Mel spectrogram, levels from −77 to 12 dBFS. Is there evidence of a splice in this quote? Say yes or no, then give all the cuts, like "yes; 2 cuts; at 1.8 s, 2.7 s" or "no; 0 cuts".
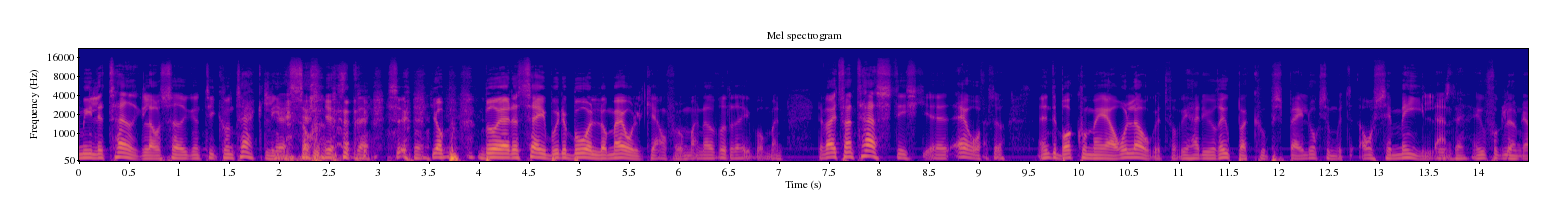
yes; 1 cut; at 9.0 s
